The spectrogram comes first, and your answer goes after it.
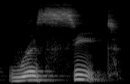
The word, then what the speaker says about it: receipt: Please keep your receipt. Receipt. There is no P in the word receipt.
